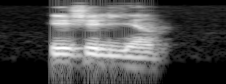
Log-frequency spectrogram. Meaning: Hegelian
- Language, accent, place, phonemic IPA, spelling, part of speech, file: French, France, Lyon, /e.ɡe.ljɛ̃/, hégélien, adjective, LL-Q150 (fra)-hégélien.wav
